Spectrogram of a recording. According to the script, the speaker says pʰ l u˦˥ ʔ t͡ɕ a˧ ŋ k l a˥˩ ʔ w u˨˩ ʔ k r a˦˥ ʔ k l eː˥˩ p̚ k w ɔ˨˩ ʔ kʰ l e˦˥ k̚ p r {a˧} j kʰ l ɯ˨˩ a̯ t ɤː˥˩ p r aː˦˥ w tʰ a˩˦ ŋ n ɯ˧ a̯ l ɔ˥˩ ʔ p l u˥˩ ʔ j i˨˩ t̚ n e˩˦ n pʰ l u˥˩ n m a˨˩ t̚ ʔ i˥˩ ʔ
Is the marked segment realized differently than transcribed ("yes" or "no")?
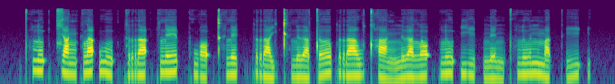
yes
